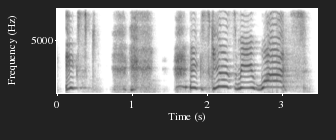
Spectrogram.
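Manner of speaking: very high, drawn-out incredulous squeal; hammed-up disbelief. Player peaking in a looped exchange, hammed-up disbelief. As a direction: squeak it out slowly in mock outrage. Peak of the repeated question.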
